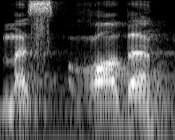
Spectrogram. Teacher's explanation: سین کو بھی صاف نکالنا ہے، کہیں سین ہم سے ثا نہ بن جائے، اور غین کو موٹا کر کے پڑھیں گے۔ مسغبہ، گولتا وقف میں ہا بن جائے گی۔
